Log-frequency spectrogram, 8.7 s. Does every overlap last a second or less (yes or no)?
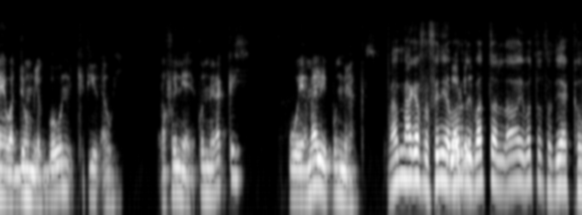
yes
